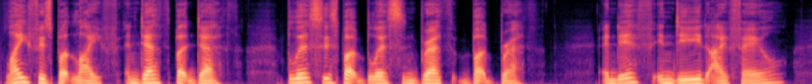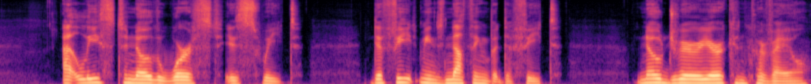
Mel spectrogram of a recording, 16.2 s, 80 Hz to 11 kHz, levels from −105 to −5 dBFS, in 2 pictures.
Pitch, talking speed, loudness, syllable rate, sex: 125 Hz, 140 wpm, -19 LUFS, 3.5 syllables/s, male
